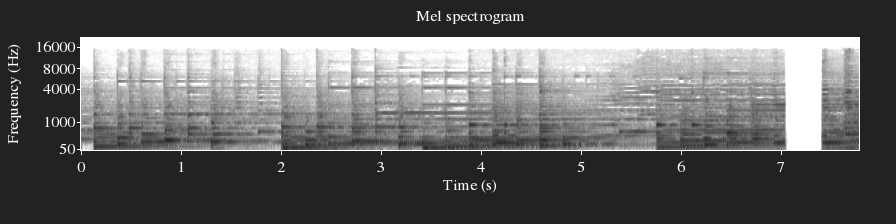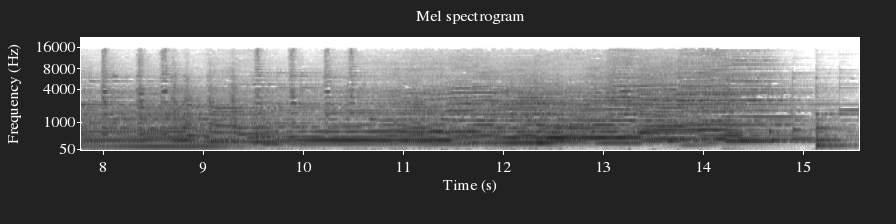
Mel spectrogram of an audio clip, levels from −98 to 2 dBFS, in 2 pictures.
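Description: At 7.03 s the audio cuts to silence for about 370 ms, until 7.42 s, a playback stall, likely from the player running out of buffered data.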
